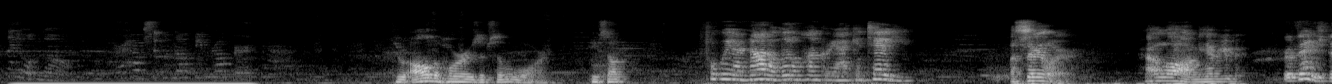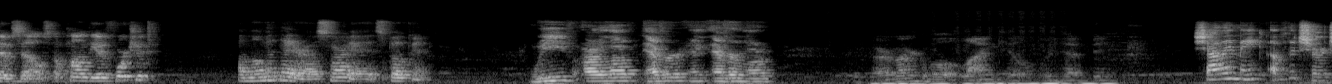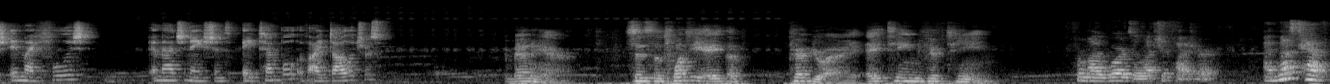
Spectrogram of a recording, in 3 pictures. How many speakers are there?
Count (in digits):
9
